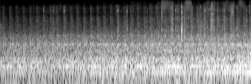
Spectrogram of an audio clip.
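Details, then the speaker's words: Miata engine while driving: rapid, steady, loud knocking over the engine drone, getting worse; first taken for lifter tick, and oil pressure drops low while driving; serious internal knock, engine to be replaced. "so embarrassing driving around with all this noise cuz everybody can hear it it's obnoxious"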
